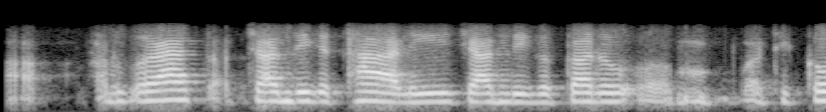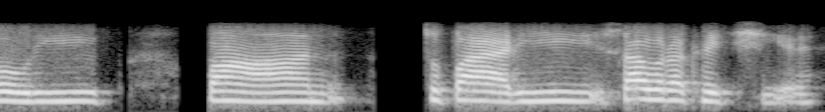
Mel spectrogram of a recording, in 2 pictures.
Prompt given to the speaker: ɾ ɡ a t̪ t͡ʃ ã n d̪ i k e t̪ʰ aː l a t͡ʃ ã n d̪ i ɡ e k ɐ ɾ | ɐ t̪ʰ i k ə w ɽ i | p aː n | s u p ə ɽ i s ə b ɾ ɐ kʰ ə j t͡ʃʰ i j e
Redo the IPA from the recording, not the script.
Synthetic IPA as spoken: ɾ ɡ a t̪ t͡ʃ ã n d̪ i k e t̪ʰ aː l i t͡ʃ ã n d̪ i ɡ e k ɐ ɾ | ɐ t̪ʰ i k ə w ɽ i | p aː n | s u p a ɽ i s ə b ɾ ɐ kʰ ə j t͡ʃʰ i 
